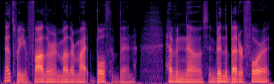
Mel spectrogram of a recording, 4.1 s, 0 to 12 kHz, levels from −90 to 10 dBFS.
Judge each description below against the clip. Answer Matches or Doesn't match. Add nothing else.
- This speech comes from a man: Matches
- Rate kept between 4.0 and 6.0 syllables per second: Doesn't match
